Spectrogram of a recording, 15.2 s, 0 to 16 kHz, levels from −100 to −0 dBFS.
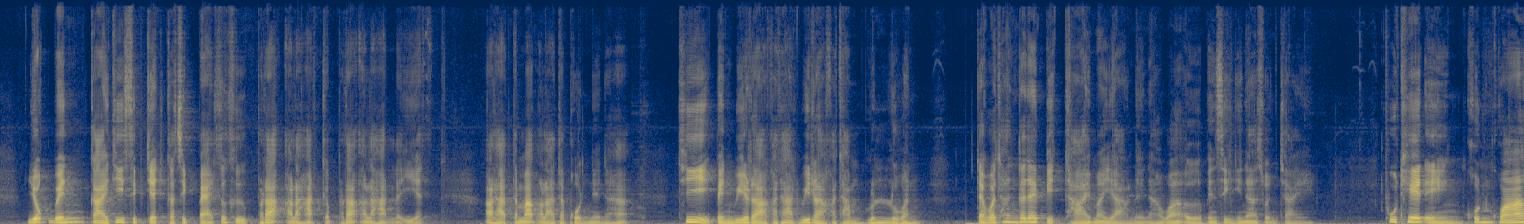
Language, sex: Thai, male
